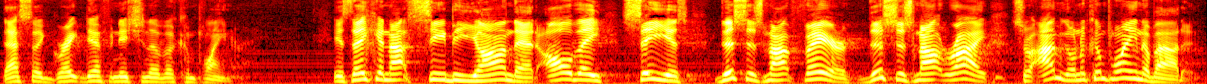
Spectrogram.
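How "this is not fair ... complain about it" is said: stamp out each grievance; indignant complaint. Retold or imitated. Preacher voices a complainer: loud indignant whine.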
